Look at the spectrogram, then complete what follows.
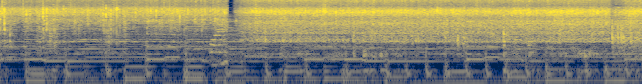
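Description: Potatoes, peas and carrots sizzling in hot oil in a pan, stirred with a wooden spatula. The sizzle becomes louder and steadier about three seconds in. Soft background music plays underneath.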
